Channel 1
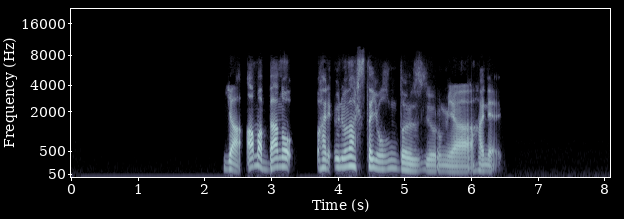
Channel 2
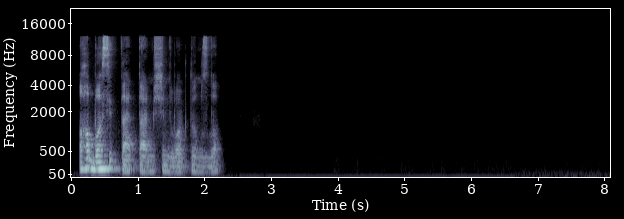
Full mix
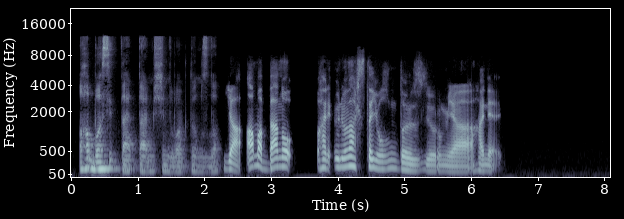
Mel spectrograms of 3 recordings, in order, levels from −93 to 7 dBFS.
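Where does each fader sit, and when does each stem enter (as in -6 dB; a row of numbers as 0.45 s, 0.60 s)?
-2.0 dB, -3.0 dB; 0.00 s, 0.00 s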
